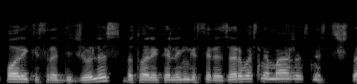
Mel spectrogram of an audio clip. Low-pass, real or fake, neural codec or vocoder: 7.2 kHz; real; none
